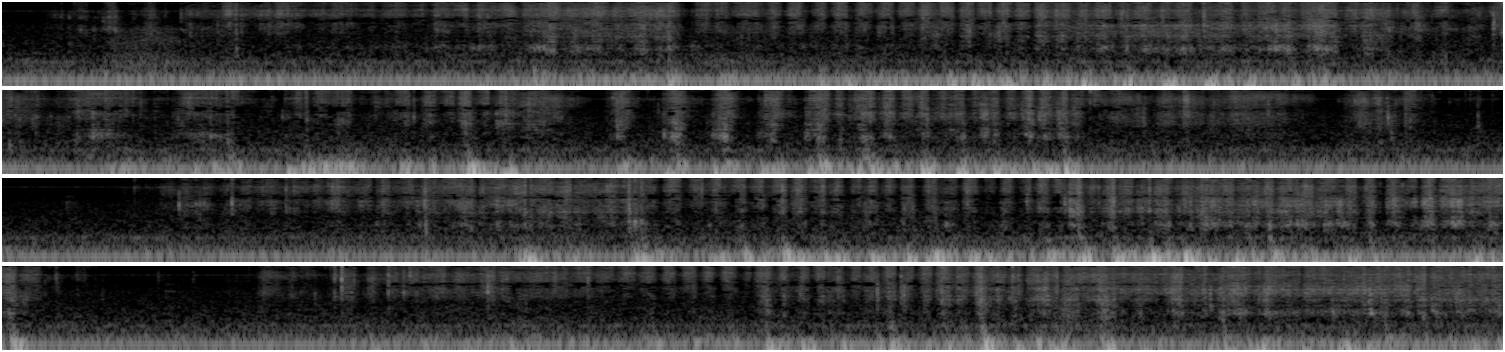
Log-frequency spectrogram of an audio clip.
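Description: Small brush scrubbing blue mica powder into the bubble-textured surface of a cured resin coaster, with quick rubbing strokes in spells broken by two short pauses.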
